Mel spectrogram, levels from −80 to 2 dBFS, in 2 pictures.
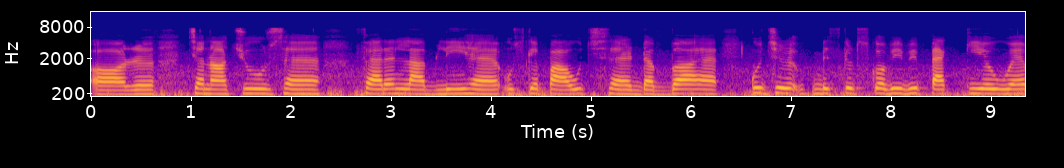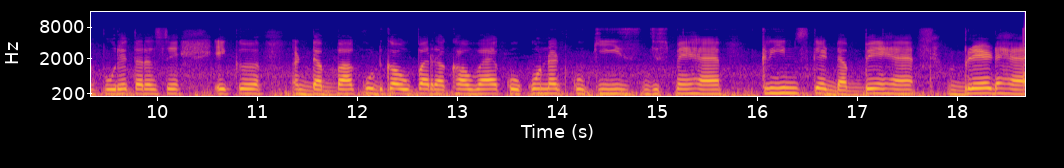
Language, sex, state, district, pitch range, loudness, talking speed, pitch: Hindi, female, Haryana, Rohtak, 185-205 Hz, -17 LUFS, 135 wpm, 195 Hz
